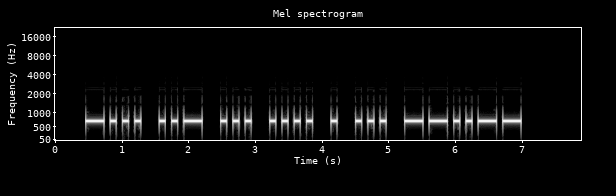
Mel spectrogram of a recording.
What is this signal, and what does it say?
Morse code, heard as a keyed tone, about 13 wpm, 700 Hz. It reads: BUSHES,
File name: Book One / 04-Chapter 4 - 13 WPM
